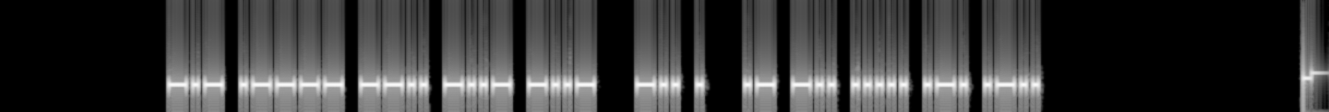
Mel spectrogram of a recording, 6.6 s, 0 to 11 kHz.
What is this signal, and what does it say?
Morse code, heard as a keyed tone, about 40 wpm, 700 Hz. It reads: K1ZXX DE AD5RL
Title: USA Callsign DE Callsign - 5 Characters - 40wpm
